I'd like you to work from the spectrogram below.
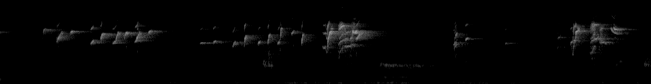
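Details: European goldfinch in the betbta and tasfia song style: clear whistled trilled phrases, then buzzy chattering notes, separated by brief pauses, with a faint low hum near the middle.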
